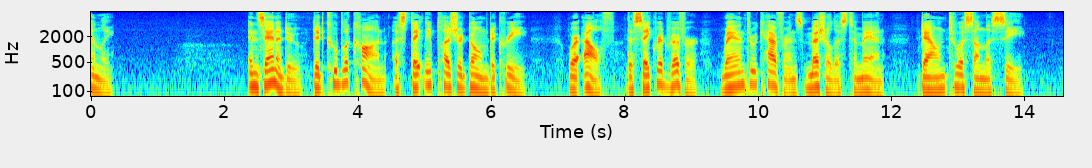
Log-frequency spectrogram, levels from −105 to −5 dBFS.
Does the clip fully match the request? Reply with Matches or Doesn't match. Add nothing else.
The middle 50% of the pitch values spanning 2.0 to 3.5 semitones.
Doesn't match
